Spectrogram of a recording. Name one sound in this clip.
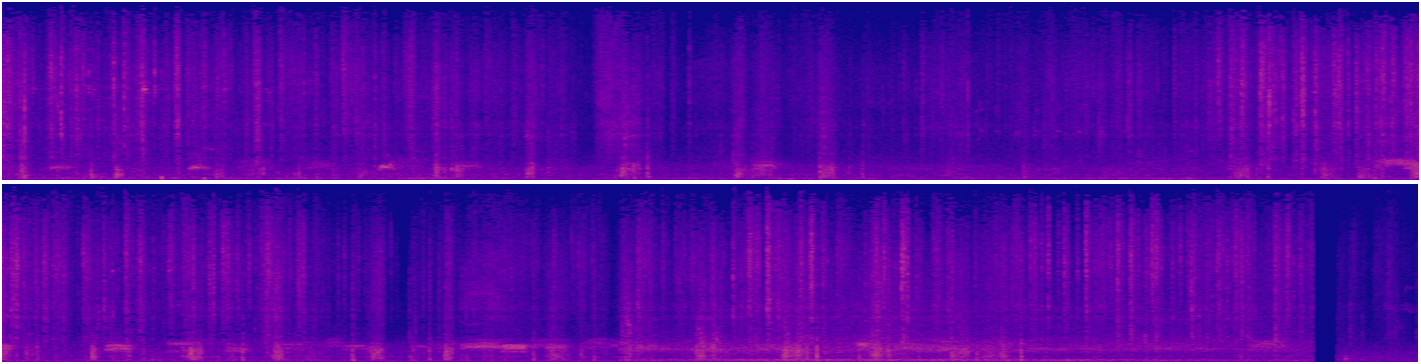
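Footsteps crunch through snow close by.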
